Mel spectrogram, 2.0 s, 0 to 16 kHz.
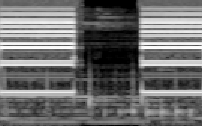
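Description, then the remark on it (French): A loud, shrill emergency alert tone sounds alone, a sustained electronic chime with stacked harmonics briefly dropping to a duller tone midway. It is a French State public alert, sounded in an exercise for residents within 4 km of the former Borealis nitrogen and fertilizer site at Grandpuy. “il s'agit d'un dispositif d'alerte et d'information des populations mis en place par les services de l'État depuis fin juin 2022”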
